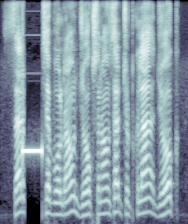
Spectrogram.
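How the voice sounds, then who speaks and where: A man's voice: a little high, steady tone, moderate pace, heavy background noise, lightly acted. A man playing a polite, insistent service agent on a radio prank call, deferential and persistent. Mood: cheerfully insistent. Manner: deferential, repeats "sir", persistent. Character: polite, insistent male service caller, earnest and officious.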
